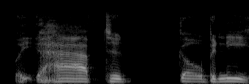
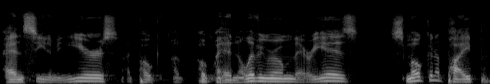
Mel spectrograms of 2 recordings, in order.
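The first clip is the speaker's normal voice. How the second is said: ordinary delivery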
